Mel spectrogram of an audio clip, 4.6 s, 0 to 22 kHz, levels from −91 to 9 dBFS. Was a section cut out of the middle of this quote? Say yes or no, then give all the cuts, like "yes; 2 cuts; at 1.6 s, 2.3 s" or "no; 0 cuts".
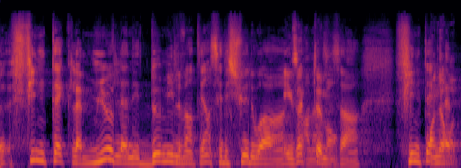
yes; 1 cut; at 1.1 s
